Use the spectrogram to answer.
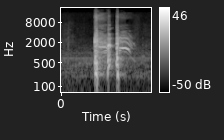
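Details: Adult demonstrating safe cough etiquette: a short deliberate cough of about three quick bursts, muffled into the armpit with left arm raised and head bowed; voluntary cough.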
